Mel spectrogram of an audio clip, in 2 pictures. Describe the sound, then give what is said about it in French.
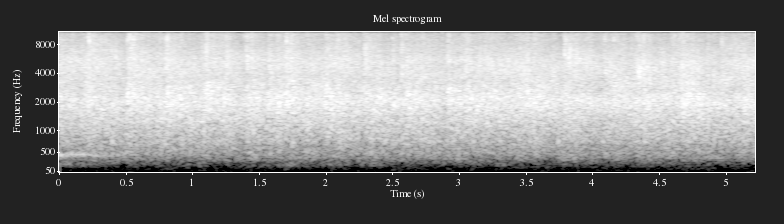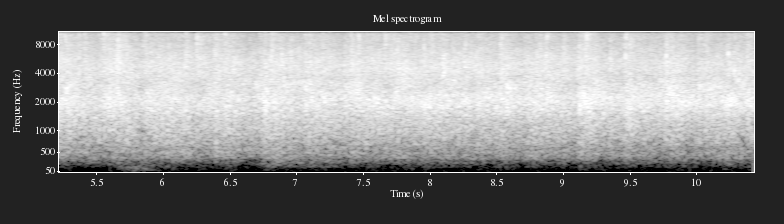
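An audience claps in praise of the Lord during a church worship service, a dense, steady applause that holds at an even level from start to finish with no voices over it. “Acclamons encore le Seigneur. Let's clap for the Lord again.”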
